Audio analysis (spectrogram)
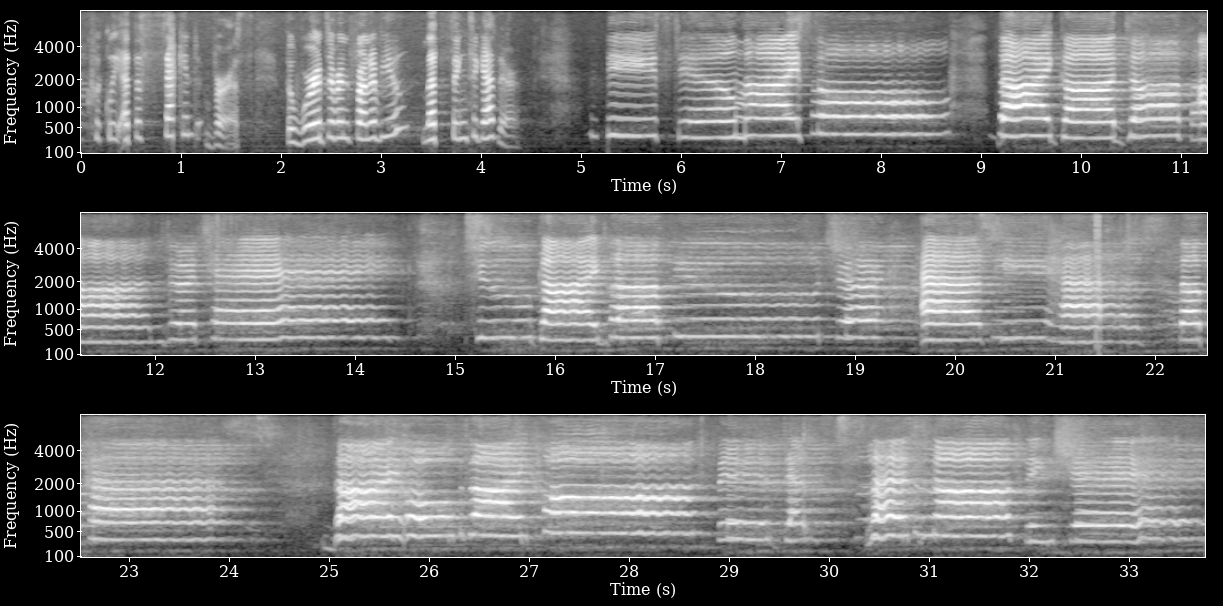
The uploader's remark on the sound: This podcast episode was recorded live at First Baptist Church in Reading, Massachusetts.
